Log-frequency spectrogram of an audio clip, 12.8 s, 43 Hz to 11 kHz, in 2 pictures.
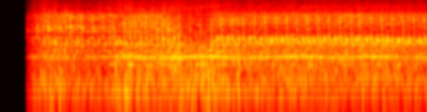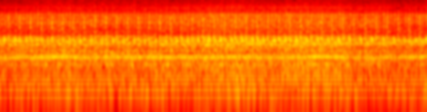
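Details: Mercedes W163 ML320 idling with a fast, uneven tapping knock about three per second that started after an oil change; engine knock, cause unknown.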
